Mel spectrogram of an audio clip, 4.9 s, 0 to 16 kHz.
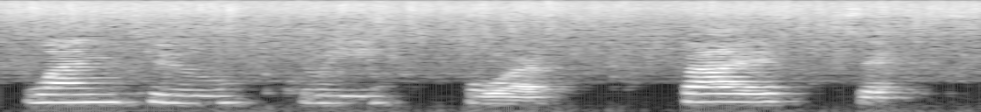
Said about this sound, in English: You go over to the sink and you turn on the hot water, all right? And we're gonna pretend that this is hot already. Or you can use hot water from a tea kettle, okay? And you put your oil underneath the running water, just about to the count of 10.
